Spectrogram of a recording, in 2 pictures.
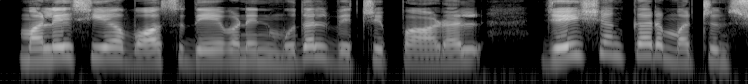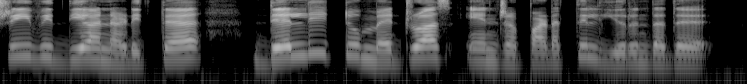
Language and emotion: Tamil, neutral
